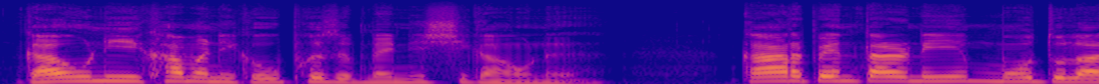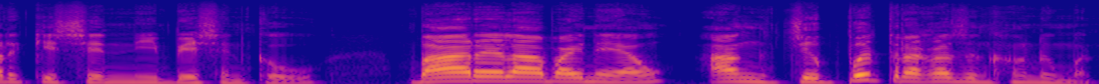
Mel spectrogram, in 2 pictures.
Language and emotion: Bodo, angry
